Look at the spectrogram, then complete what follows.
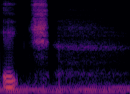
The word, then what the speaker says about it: Wurzbach: I don't know how to pronounce her last name. It's Wurzbach.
